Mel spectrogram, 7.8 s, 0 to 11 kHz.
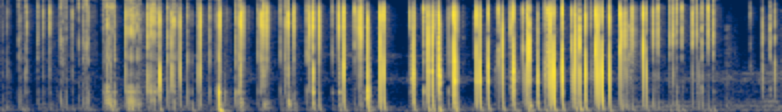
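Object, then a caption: Smartphone in a clear plastic case. Long acrylic nails rapidly tap the edge and back of a hand-sized, solid iPhone in a clear plastic case, seen clearly in a mirror. About 45 sharp, bright plastic clicks come in quick, uneven bursts, with almost no low end and no ring after each tap.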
